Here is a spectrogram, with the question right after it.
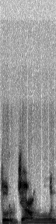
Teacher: Tur ini roknya dibaca tafkhim, turja'un ya, mad arid lis sukun ya.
